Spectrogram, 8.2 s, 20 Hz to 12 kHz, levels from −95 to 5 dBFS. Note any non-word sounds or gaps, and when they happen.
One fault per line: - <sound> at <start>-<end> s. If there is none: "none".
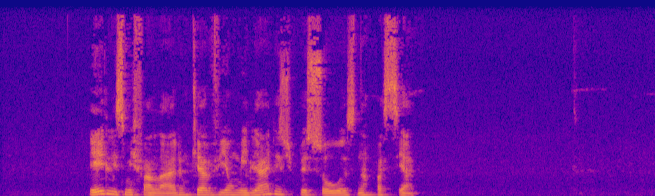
none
